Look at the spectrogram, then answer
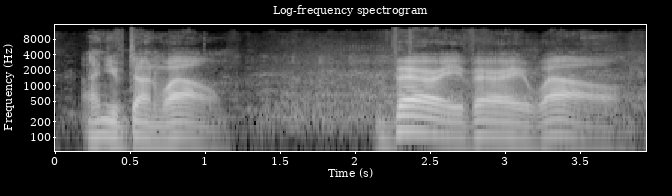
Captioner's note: laughter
